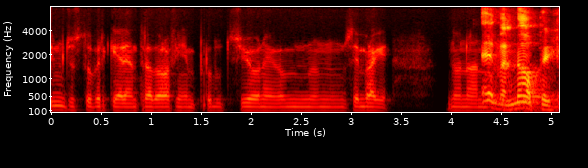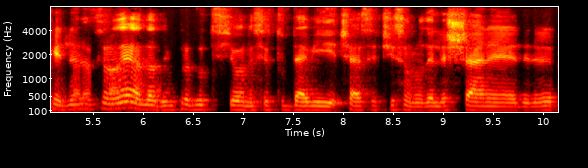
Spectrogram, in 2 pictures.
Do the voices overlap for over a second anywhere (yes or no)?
yes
